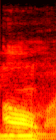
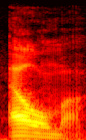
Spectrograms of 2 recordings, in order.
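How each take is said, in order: First: The name begins with an 'al' sound. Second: The name begins with an 'el' sound. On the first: This is how outsiders say it. The speaker calls it wrong. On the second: This is how locals in Michigan say it. The speaker calls it right. "here in, in Michigan, you know how we pronounce it. It's Elma"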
